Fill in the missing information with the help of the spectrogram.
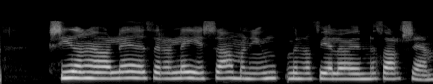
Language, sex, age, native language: Icelandic, female, 13, Icelandic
